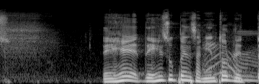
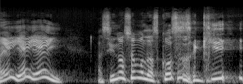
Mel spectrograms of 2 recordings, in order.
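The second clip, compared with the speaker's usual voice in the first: lightly raised Flash voice; a touch higher, scolding like Flash; mock hero telling him off; Flash voiced; 8 semitones higher than usual. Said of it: "Flash es como".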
